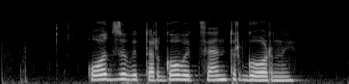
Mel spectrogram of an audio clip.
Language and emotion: Russian, neutral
